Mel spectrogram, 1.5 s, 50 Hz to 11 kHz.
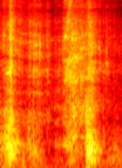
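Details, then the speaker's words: New 2023 Arrma Outcast 8S BLX EXP RC truck, old driveshaft still fitted, bashing jumps: two sharp hollow slaps as it lands; loose body shell banging on its mounts. "maybe you can hear the damn body slapping around round too it's a problem"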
